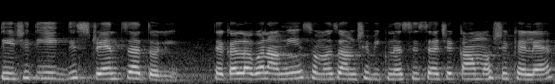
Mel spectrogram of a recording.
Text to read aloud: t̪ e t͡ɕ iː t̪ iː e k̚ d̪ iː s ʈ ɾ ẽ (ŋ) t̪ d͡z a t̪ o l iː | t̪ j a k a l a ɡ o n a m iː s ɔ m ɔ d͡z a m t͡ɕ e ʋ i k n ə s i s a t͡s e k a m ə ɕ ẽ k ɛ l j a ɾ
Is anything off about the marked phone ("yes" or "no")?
yes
